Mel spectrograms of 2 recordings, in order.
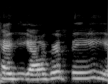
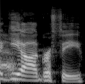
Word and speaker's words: hagiography: It's really a how do you say that word? – Hagiography. Yeah. – Hagiography. Right.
